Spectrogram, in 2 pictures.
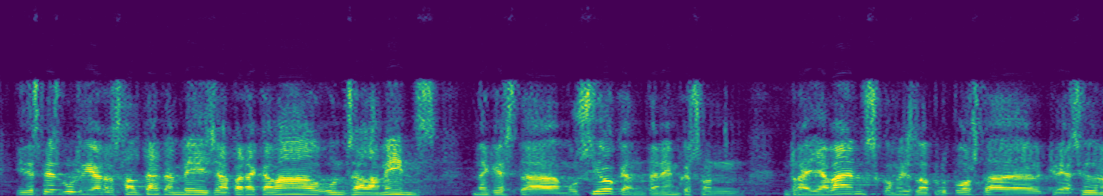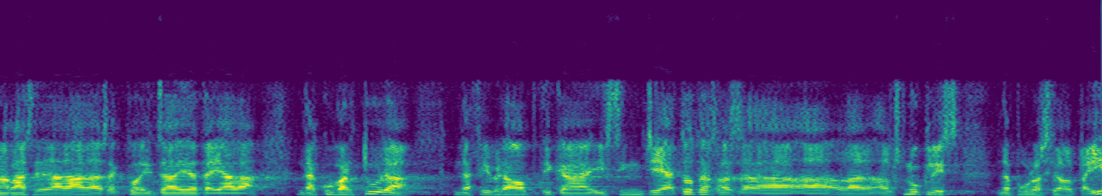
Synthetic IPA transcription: iðəspɾezβulˠd̪ɾiərəsəlˠt̪at̪əmbeʒapəɾəkəβaəlˠɣunzələmenz | d̪əkɛst̪əmusiokəːnt̪ənɛmkəson | rəʎəβanskɔmezləpɾupɔst̪əðəəkɾeəsijoðunəβazeðəðaðəzək̚t̪uəlid͡zaðəiðət̪əʎaðə | ðəkuβəɾt̪uɾə | ðəfiβɾəɔp̚t̪ikəisinʒeət̪ot̪əzləz | lˠznukliz | ðəpuβləsioðəlˠpəis

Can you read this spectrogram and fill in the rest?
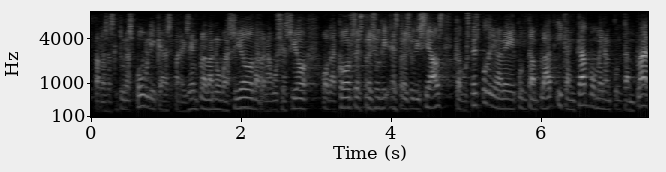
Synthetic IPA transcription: pəɾləzəskɾit̪uɾəspuβlikəspəɾəɡzempləðənuβəsioðərənəɣusiəsiooðəkɔzəst̪ɾəʒuəst̪ɾəʒuðisialˠskəβust̪ɛspuðɾiənəβɛkunt̪əmplat̪ikəːŋkap̚mumẽnaŋkunt̪əmplat̪

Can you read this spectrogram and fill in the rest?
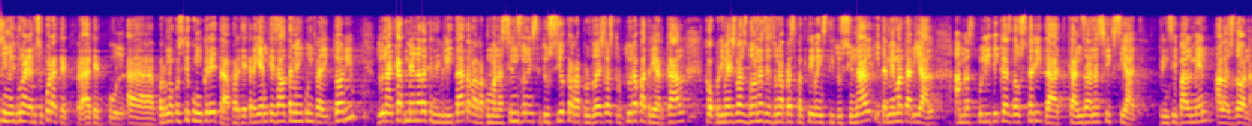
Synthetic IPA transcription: zinoiðunəɾɛmsupɔɾəkɛt̪̚əkɛt̪̚punəpəɾunəkwəst̪iokuŋkɾet̪əpəɾkɛkɾəjɛmkezalˠt̪əmeŋkunt̪ɾəðik̚t̪ɔɾid̪unakap̚mɛnəðəkɾəðiβilit̪at̪əmərəkumənəsionzðunəinst̪it̪usiokərəpɾuðuɛʃləst̪ɾuk̚t̪uɾəpət̪ɾiəɾkalˠkəupɾimɛʒləzðɔnəzðezðunəpəɾspək̚t̪iβ̞əinst̪it̪usiunalˠit̪əmbemət̪əɾialˠ | əmləspulit̪ikəzðəwst̪əɾit̪at̪kəːnzanəsfiksiat̪ | pɾinsipalˠmenələzðɔnəs

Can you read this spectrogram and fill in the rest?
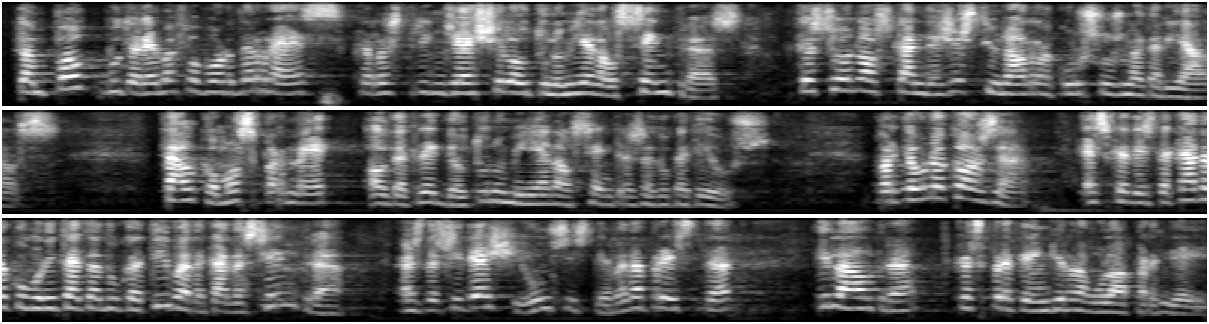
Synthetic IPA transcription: t̪əmpɔk̚but̪əɾɛməfəβoɾðərɛskərəst̪ɾinʲʒɛʃiləwt̪unumiəðəlˠsent̪ɾəs | kəsonəlˠskand̪əʒəst̪iunalˠrəkursuzmət̪əɾialˠs | t̪alˠkɔməlˠspəɾmɛt̪̚əlˠd̪əkɾet̪̚d̪əwt̪unumiəðəlˠsːent̪ɾəzəðukət̪iws | pəɾkɛunəkɔzəɛskəðezðəkaðəkumunit̪at̪əðukət̪iβəðəkaðəsent̪ɾəː | zðəsiðɛʃiunsist̪eməðəpɾest̪ə | ilalˠt̪ɾəkəːspɾət̪eŋɡirəɣ̞ulapəɾʎej

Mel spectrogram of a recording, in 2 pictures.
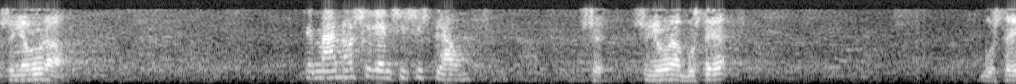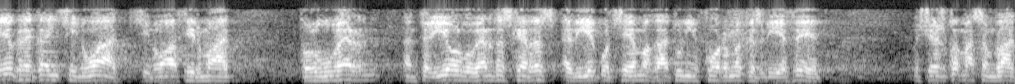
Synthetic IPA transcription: səɲoluna | d̪emanosilɛnsisisplaw | səsəɲolunabust̪ɛ | bust̪ɛʒokɾɛkːainsinuat̪sinoaːfiɾmat̪̚ | kəːlˠɣuβɛrnənt̪əɾioːlˠɣuβɛrnd̪əskɛrəzəβiəpɔt̪seəməɣat̪uniɱfoɾməkəsəβiəfet̪ | əʃɔeskɔmasəmblat̪

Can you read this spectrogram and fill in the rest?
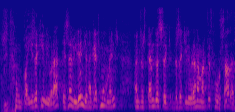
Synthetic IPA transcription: sit̪ɛmumpəizəkiliβɾat̪ezəβ̞iðeniənəkɛzmumens | ənzəst̪ɛmd̪əsd̪əzəkiliβɾanəmːaɾt͡ʃəsfursaðəs

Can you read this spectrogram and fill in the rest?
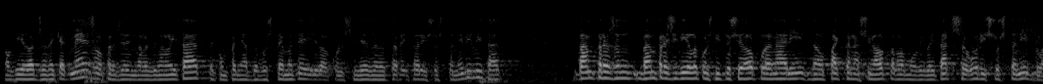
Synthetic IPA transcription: əlˠd̪iəðɔd͡zəðəkɛt̪mezəlˠpɾəziðend̪ələʒənəɾəlit̪at̪əkumpəɲat̪̚d̪əβust̪ɛmət̪eʒiðəlˠkunsəʎeðət̪ərit̪ɔɾisust̪əniβilit̪at̪̚ | bampəzəbampɾəziðiləkunst̪it̪usioðəlˠplənaɾiðəlˠpak̚t̪ənəsiunalˠpəɾləmuβilit̪at̪səɣuɾəisust̪əniblə

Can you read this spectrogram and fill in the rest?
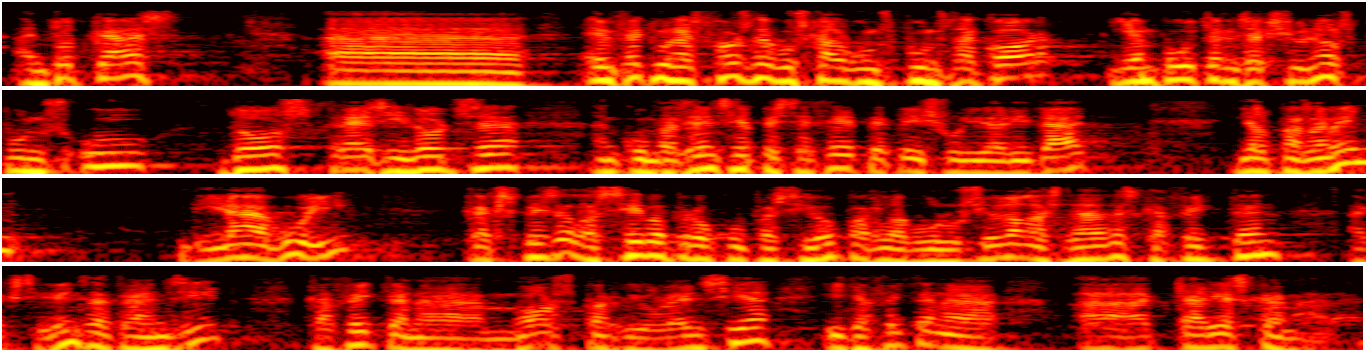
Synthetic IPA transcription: ənt̪ot̪̚kaz | ə | ɛmfet̪unəsfɔrzðəβ̞uskaəlˠɣunspunzðəkɔɾt̪iɛmpuɣut̪ːɾənzəksiunaəlˠspunzu | d̪ost̪ɾɛziðod͡zəəŋkumbəɾʒɛnsiəpeseθepepeisuliðəɾit̪at̪̚ | iəlˠpərləmen | d̪iɾaəβuj | kəːkspɾɛzələseβəpɾəukupəsiopəɾləβulusioðələzðaðəskəːfɛk̚t̪ənːksiðenzðət̪ɾanzit̪ | kəːfɛk̚t̪ənəmɔrspəɾβiulɛnsiəikəfɛk̚t̪ənəː | k̚t̪aɾiəskɾəma̰ðə

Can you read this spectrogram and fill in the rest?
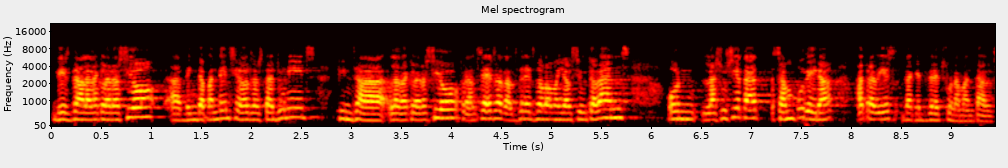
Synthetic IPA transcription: d̪ezðələðəkləɾəsiod̪ind̪əpənd̪ɛnsiəðəlˠzəst̪ad͡zzunit͡s | finzələðəkləɾəsiofɾənsɛzəðəlzðɾɛd͡zðəlɔməiəlˠsiwt̪əðans | onləsusiət̪at̪̚səmpuðeɾəːt̪ɾəβezd̪əkɛd͡zðɾɛt͡sfunəmənt̪alˠs

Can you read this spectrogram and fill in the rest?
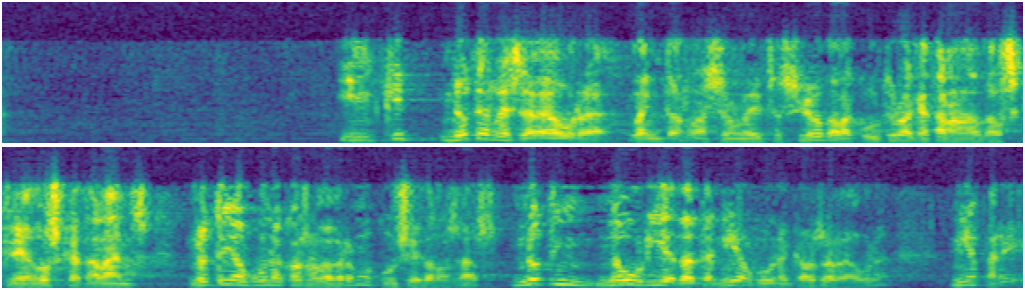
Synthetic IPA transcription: iŋkenot̪erɛzəβ̞ɛwɾələint̪ərnəsiunəlid͡zəsioðələkulˠt̪uɾəkət̪əlanəðəlˠskɾeəðoskət̪əlansnot̪eŋəlˠɣunəkɔzəːβɛwɾəməlˠkunseʎðəlˠzaɾsnot̪inoːwɾiəðət̪əniəlˠɣunəkɔzəːβ̞ɛwɾə | niəpəɾɛ

